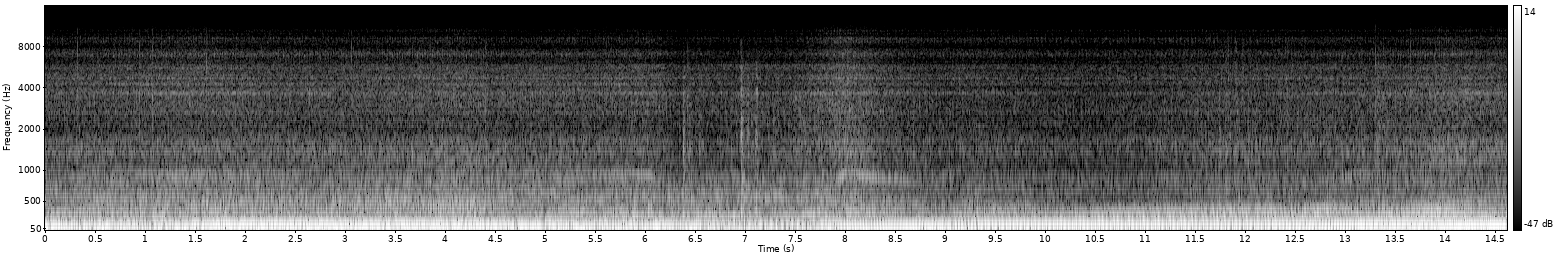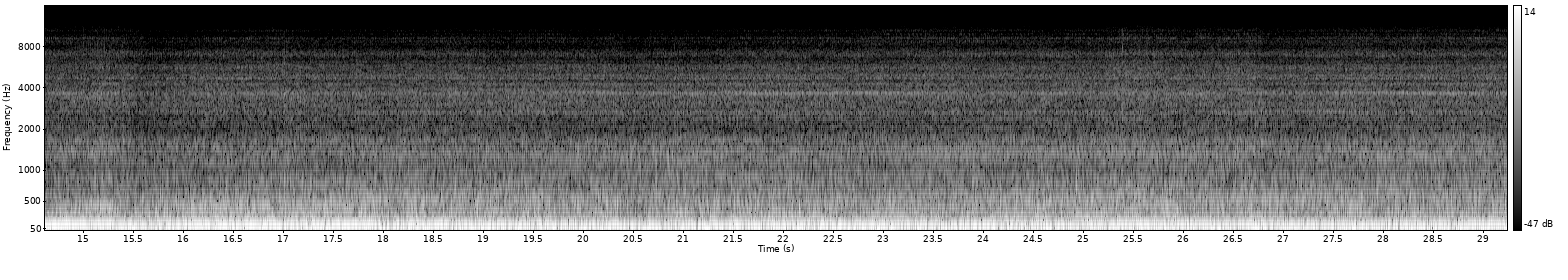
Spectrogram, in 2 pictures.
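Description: BMW R1200GS's air/oil-cooled boxer twin engine running under way. The revs drop about a quarter of the way in as the bike slows, climb again a little before halfway as it pulls away, then hold steady.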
